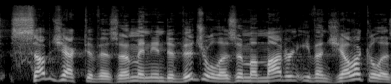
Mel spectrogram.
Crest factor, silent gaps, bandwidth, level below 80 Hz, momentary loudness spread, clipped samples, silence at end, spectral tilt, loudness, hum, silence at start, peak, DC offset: 18 dB; none; 17 kHz; -78 dBFS; 5 LU; under 0.1%; 0 s; -3 dB/octave; -22 LUFS; none; 0 s; -6 dBFS; under 0.1%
